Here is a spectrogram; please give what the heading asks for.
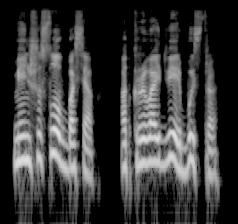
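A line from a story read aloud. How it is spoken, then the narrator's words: Displeased lord barking. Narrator (Russian): рявкнул недовольный лорд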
